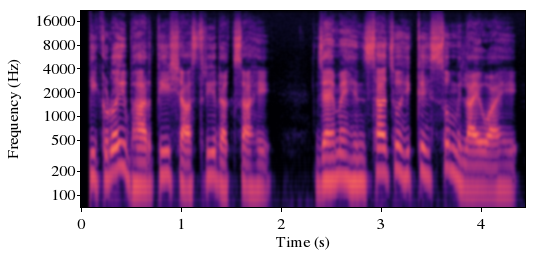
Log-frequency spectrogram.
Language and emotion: Sindhi, neutral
